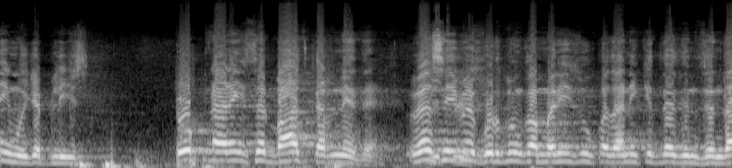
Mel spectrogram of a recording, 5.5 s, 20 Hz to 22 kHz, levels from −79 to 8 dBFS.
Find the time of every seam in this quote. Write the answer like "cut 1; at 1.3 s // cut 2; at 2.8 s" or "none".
none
